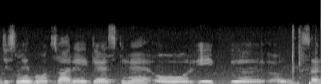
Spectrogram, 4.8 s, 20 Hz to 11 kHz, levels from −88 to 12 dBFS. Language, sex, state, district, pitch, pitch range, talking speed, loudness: Hindi, female, Haryana, Jhajjar, 215 Hz, 210-235 Hz, 135 wpm, -15 LUFS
